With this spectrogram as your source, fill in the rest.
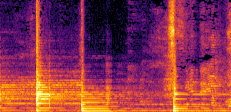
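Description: Bass guitar notes played through a short echo delay effect, three separate plucked notes each followed by a quick repeat and sustained low ring, close and clear with no talking.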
